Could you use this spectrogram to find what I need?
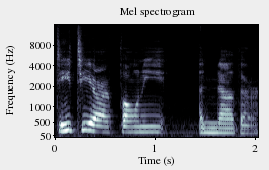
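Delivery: ordinary delivery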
